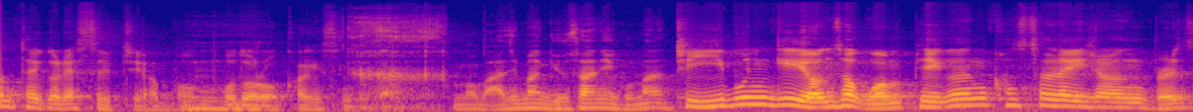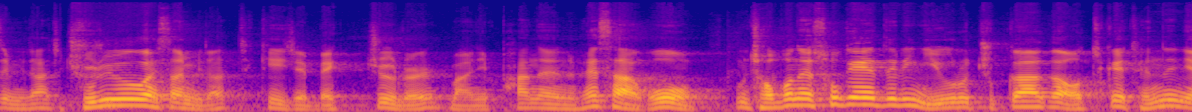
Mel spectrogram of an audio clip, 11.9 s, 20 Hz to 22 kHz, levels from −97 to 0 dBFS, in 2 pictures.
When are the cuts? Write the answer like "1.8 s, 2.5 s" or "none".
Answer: 3.4 s, 6.2 s, 9.6 s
